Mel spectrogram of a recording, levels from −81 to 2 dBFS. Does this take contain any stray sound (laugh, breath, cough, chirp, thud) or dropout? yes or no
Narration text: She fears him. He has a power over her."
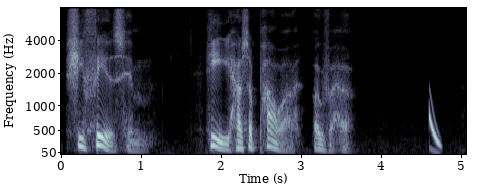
yes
